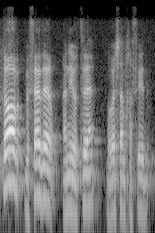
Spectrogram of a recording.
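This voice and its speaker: A middle-aged man giving a lively Torah lesson, moving between reading old texts aloud and telling personal stories. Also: mid-range voice. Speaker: Torah lecturer. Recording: dull lo-fi recording.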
